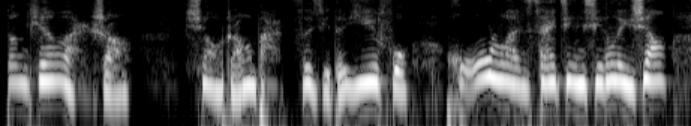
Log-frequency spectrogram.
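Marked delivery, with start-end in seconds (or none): none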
